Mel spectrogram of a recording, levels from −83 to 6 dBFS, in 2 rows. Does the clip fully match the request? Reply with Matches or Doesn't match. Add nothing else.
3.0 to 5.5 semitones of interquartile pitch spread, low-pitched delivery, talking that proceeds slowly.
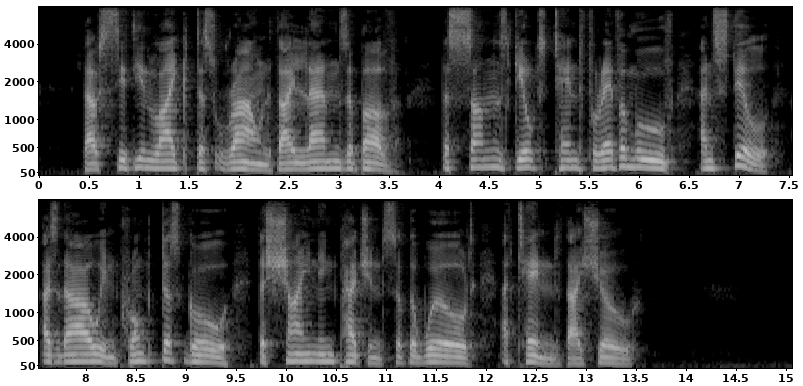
Matches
